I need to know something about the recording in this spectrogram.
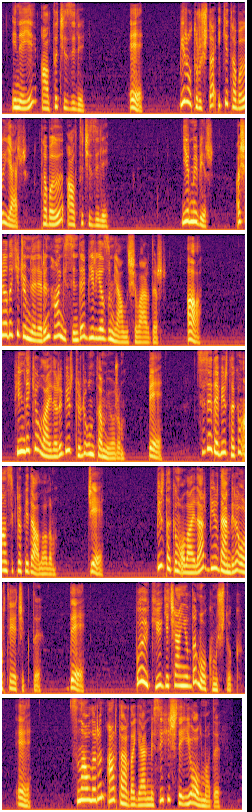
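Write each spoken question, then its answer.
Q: Aşağıdaki cümlelerin hangisinde bir yazım yanlışı vardır?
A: C: Bir takım olaylar birdenbire ortaya çıktı.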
